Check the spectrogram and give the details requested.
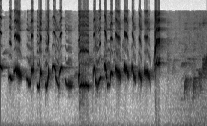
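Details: White-rumped shama in sustained song, flicking its tail on a perch and using many unusual voices: a fast run of about a dozen warbled, looping whistles at mid pitch, then a sharp high note and a softer trailing phrase.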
